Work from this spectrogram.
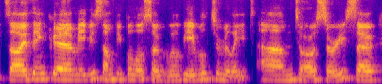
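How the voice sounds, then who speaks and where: A woman's voice: mid-range voice, steady tone, moderate pace, fairly bright tone. A woman from Ukraine, a recruiter sharing her career path in a webinar, chatty and laughing often. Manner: friendly, laughs often, fillers. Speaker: guest recruiter. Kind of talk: webinar conversation.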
